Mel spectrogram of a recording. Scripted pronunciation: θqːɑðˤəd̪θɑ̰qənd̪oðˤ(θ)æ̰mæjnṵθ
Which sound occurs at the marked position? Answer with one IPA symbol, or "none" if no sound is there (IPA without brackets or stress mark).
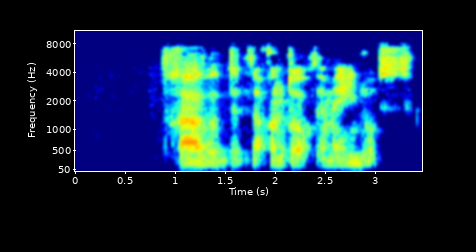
θ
